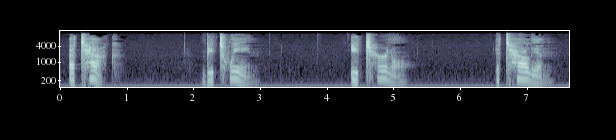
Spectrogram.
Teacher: we have a true T in the middle of a word at the beginning of a stressed syllable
